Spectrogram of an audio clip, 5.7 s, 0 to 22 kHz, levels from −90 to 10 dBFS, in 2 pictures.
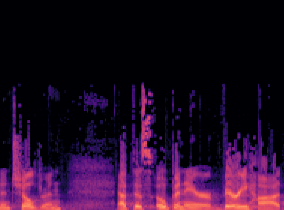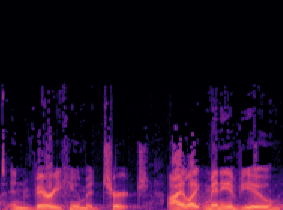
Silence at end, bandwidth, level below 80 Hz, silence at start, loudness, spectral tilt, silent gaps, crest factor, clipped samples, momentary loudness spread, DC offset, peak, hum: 0 s; 13 kHz; -56 dBFS; 0 s; -19 LUFS; -4.5 dB/octave; none; 14 dB; under 0.1%; 8 LU; under 0.1%; -6 dBFS; none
